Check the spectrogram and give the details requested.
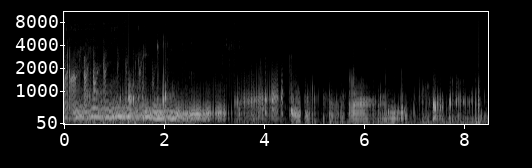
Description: stomach growls while in her very cute style!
